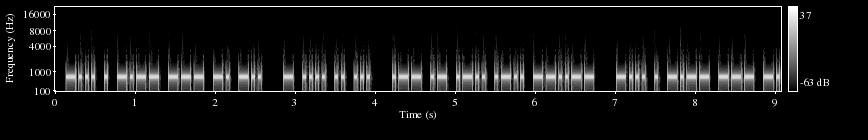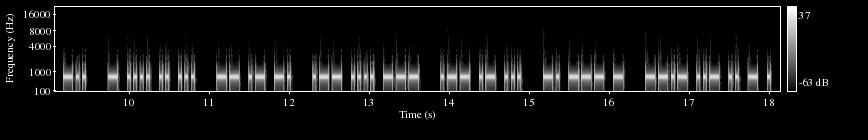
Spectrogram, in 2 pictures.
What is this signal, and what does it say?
Morse code, heard as a keyed tone, about 30 wpm, 700 Hz. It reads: BEYOND THIS WALL, BEYOND THIS MAN WHO WAS NOT QUITE
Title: A Sound Of Thunder 30wpm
